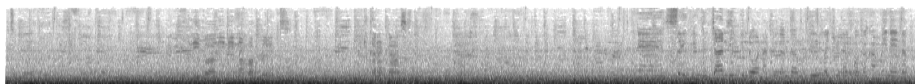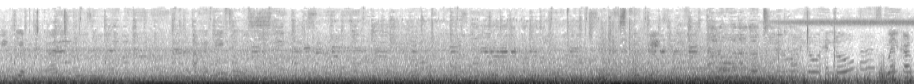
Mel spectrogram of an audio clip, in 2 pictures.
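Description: A car driving along a highway, heard from inside: a loud, steady low rumble of road and engine noise, with voices and music faintly under it. The rumble drops away just before the end.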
